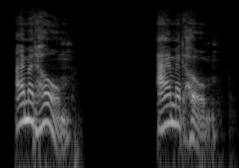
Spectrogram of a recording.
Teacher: Vous voyez, on a réduit considérablement le T.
